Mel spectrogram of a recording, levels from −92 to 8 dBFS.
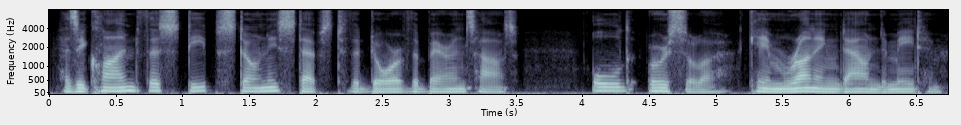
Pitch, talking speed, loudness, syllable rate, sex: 100 Hz, 195 wpm, -18 LUFS, 4.9 syllables/s, male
